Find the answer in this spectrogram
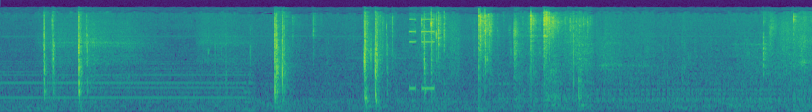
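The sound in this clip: Typing on a computer keyboard: many faint, irregular clicks and taps, some bunched into quick clusters and others spaced apart, against a low background hiss.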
